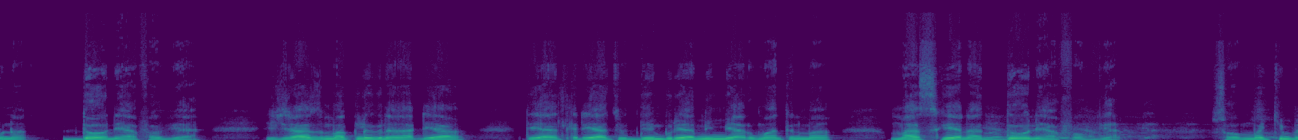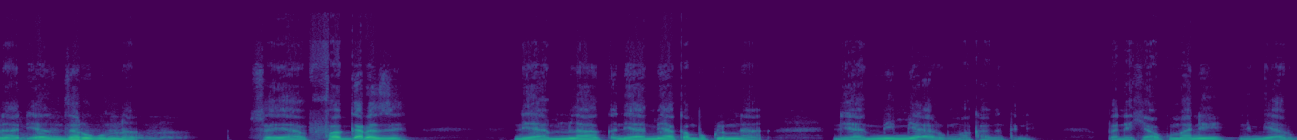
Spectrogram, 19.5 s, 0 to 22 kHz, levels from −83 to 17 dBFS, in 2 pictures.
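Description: Speech that turns rough and muffled from 2.01 to 6.43 s, worst for about 2.85 s. This is a call bitrate drop: the bandwidth estimate fell, and the encoder coded coarsely and cut the highs, which fits a fall from around 32 to 15 kbps. From 7.34 to 11.24 s each phrase returns roughly every third of a second, thinner and ringing, peaking about 18 dB below the voice. That is feedback echo between two devices: a second device in the room replays the call into a microphone whose echo canceller cannot remove it.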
